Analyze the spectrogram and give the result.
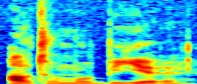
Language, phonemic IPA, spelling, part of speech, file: German, /aʊ̯tomoˈbiːl/, Automobil, noun, De-Automobil.ogg
- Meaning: car (automobile, a vehicle steered by a driver)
